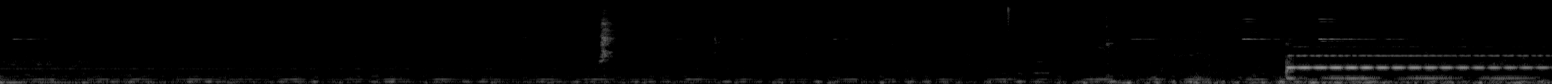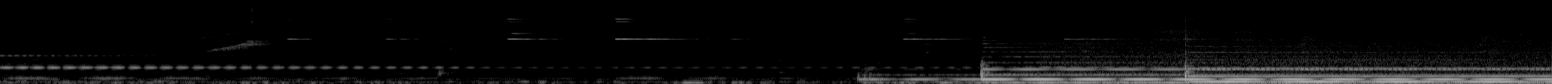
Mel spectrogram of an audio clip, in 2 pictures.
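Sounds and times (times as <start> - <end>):
Tibetan singing bowl humming and struck: 11.2 - 31.0.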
